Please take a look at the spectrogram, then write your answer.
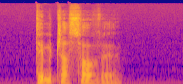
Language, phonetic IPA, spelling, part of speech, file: Polish, [ˌtɨ̃mt͡ʃaˈsɔvɨ], tymczasowy, adjective, Pl-tymczasowy.ogg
